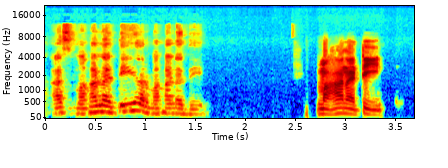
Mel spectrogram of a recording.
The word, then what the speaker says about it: Mahanati: Mahanati, T, like T, right? T, Okay. Ta, So that is correct only. Okay. Fine. Telugu. Yeah, Mahanati. Okay, And because you in Tamil, pronounce it the Mahanadi. Mahanadi. Actually, we were pronouncing wrong. Actually, it is Mahanati.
